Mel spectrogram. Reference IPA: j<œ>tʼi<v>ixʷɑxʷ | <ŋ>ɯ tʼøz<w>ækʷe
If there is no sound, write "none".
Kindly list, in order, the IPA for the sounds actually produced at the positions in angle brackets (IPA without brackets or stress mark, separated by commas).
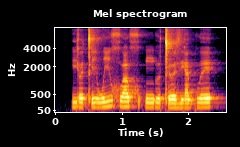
ø, w, ŋ, j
